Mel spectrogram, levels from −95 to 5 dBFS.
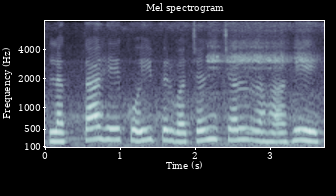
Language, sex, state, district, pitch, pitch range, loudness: Hindi, female, Madhya Pradesh, Bhopal, 240 Hz, 220-255 Hz, -14 LUFS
